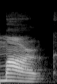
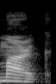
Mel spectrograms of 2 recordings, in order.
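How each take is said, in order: Both takes have the same delivery.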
